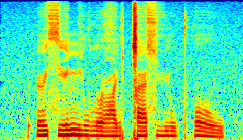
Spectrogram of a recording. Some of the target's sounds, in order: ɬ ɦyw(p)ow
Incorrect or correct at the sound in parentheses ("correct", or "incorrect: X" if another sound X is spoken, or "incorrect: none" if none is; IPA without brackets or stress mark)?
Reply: incorrect: pʰ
